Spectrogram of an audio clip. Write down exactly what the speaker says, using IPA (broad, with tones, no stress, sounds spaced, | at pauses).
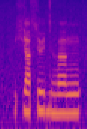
ç a˧ s y˧ dʱ ɐ˧ ŋ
